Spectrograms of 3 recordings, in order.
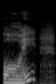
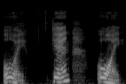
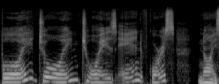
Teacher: So this is a gliding vowel that starts with O sound then like door like and glides towards the short E sound.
